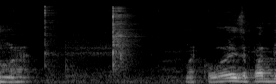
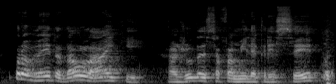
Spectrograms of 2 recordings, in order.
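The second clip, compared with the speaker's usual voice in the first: louder, upbeat subscribe pitch; channel plug; 3 semitones higher, 7 dB louder than usual. Acted. Cook urges viewers to subscribe and like, upbeat louder plug.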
